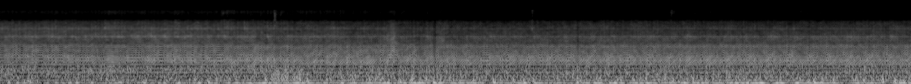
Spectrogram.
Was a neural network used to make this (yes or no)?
yes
